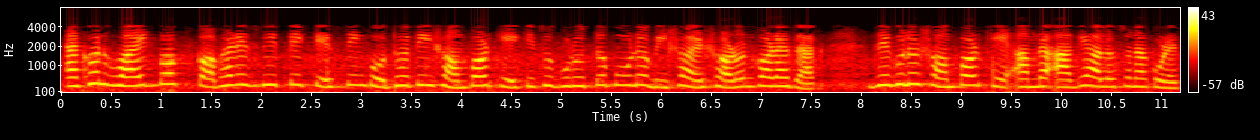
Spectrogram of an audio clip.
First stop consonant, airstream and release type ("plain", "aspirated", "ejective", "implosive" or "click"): aspirated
